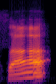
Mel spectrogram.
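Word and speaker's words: ث: জাল বাতাস ছাড়া, আর সা বাতাস সহ। জাল পড়ার সময় বাতাস লাগবে না, আর সা পড়ার সময় বাতাস লাগবে। আল, আস, মাখরাজ দিয়ে বাতাস বের হবে তাহলে সা, আর মাখরাজ দিয়ে বাতাস না বের হইলে জাল।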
